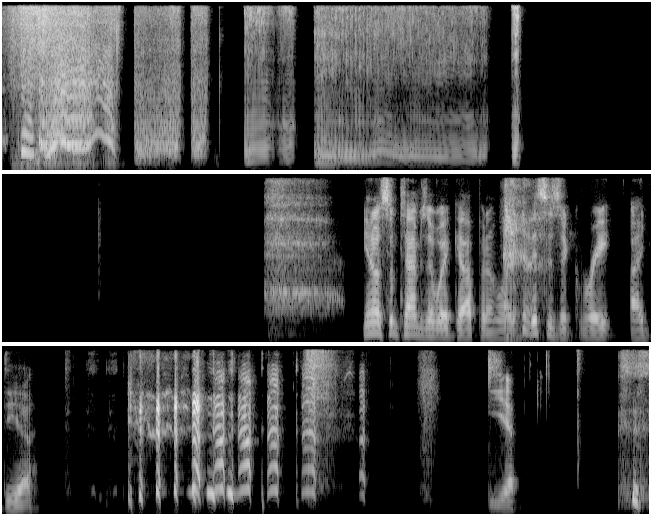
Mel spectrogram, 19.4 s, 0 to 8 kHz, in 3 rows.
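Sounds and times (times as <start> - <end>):
loud sputtering farts: 0.0 - 5.3
speech: 10.1 - 13.4, 17.8 - 18.2
laughter: 11.5 - 11.9, 14.2 - 16.6, 19.2 - 19.4.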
